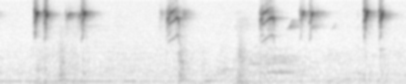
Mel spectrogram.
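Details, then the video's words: Sunbird known locally as kolibri ninja, singing energetically as a lure for a stressed caged bird: bright high chips in doubles and triples, with a short downslurred note, over a faint steady low hum. "Terapi pancingan konin gacor full isian mengatasi burung stress"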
